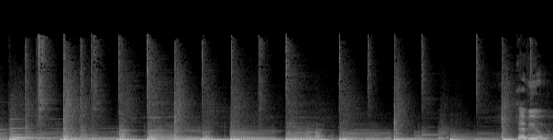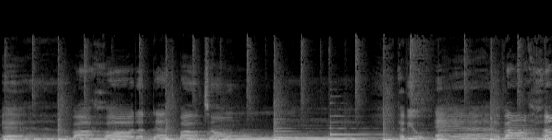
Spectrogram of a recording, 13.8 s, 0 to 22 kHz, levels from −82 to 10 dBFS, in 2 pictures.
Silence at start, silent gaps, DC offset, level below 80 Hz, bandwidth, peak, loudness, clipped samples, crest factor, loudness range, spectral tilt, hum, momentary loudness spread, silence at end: 0 s; none; under 0.1%; -34 dBFS; 17 kHz; -4 dBFS; -24 LUFS; under 0.1%; 18 dB; 3 LU; -7 dB/octave; none; 7 LU; 0 s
